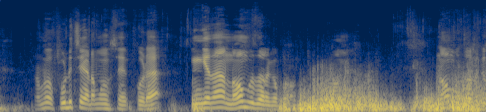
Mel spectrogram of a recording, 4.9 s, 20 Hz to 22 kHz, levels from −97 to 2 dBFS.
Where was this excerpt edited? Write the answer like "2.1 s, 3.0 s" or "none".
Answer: 1.8 s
